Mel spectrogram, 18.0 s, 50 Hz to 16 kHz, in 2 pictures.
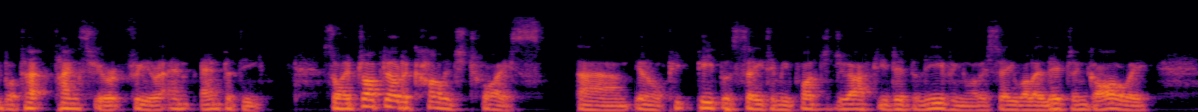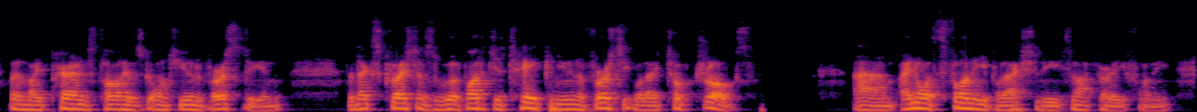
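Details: Stammering (stuttering) in an adult man who has stammered since childhood. Early repetitions turned into severe blocks at age 12, with secondary behaviours such as 'um', restarting, avoiding eye contact, coughing and filler words. Stammer-affirming therapy is discussed.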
